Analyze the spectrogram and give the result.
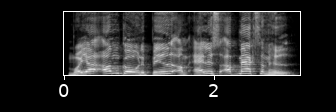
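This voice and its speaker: A man voicing a big, self-important adult man who is always hungry and shouts his announcements with great solemnity. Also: lively intonation. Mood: booming. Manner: booming, dramatically solemn shouting.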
